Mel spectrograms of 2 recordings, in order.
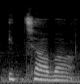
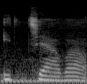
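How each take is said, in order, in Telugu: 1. ఈ అచ్చు 'cap' లోని a లాగా లేదు. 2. ఈ అచ్చు 'cap' లోని a లాగా వినిపిస్తుంది. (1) "It is not ఇచ్చావా" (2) "it is like ఇచ్చావా, cha"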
